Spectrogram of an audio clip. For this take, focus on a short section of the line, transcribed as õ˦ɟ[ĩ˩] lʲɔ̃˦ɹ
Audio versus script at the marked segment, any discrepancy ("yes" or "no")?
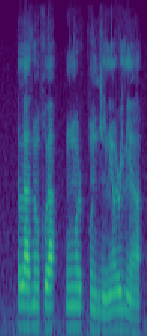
no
